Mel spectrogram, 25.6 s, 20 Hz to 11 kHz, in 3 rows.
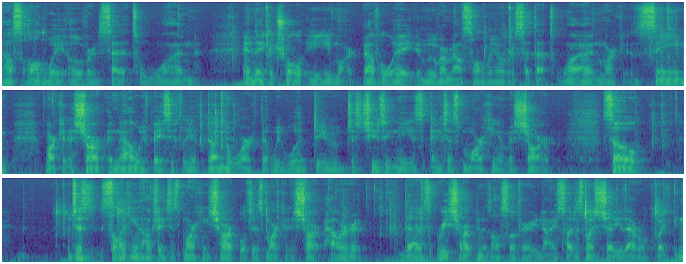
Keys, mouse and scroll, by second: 2.0 click, 3.1 ctrl+e, 4.1 click, 5.6 click, 6.2 ctrl+e, 7.2 click, 8.2 ctrl+e, 9.0 click, 9.5 middle click, 13.8 Escape, 15.7 middle click, 16.6 Tab, 17.7-18.4 typing, 18.8 click, 20.3 Tab, 20.6 middle click, 21.1 click, 21.6 shift+click, 22.2 ctrl+b, 22.7-23.9 scroll up 4, 23.9 click, 24.3 q, 24.7 click, 25.2 q, 25.3 click.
